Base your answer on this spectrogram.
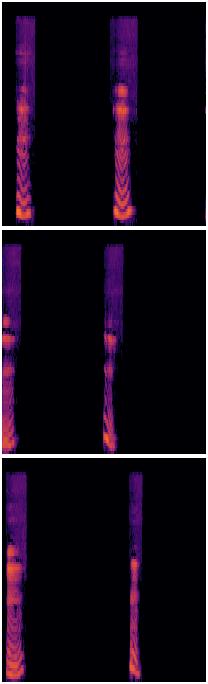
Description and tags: Woman saying hmm a few times as if she is being convinced
think, decide, girl, voice, deciding, hmm, convince, thinking, vocal, woman, female, agree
